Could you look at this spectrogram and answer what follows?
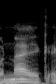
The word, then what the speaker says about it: Naik: Lee or oh, Nike actually. Why do I want to pronounce it differently, Lee? I, I just feel like when I say Nike, I feel like I'm a South African who's mispronouncing Nike.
